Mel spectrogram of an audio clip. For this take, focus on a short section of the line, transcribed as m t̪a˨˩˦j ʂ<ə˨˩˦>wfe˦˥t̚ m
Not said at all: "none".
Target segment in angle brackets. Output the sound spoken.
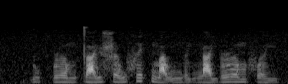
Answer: ə˨˩˦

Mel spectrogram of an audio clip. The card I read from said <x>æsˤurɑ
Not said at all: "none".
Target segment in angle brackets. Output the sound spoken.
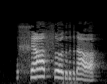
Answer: x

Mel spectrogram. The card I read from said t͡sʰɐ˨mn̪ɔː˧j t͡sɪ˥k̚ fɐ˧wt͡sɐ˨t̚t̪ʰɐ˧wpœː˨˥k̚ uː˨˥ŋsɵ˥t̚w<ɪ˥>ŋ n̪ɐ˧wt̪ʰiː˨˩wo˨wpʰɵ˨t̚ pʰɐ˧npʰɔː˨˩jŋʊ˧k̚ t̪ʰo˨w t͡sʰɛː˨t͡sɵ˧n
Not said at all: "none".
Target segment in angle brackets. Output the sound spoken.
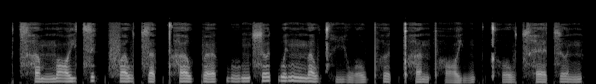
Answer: ɪ˥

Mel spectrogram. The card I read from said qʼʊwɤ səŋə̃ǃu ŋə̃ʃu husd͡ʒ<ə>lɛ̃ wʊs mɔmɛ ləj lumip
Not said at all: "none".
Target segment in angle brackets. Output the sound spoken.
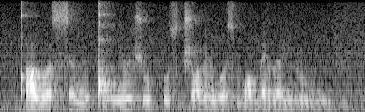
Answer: ɔ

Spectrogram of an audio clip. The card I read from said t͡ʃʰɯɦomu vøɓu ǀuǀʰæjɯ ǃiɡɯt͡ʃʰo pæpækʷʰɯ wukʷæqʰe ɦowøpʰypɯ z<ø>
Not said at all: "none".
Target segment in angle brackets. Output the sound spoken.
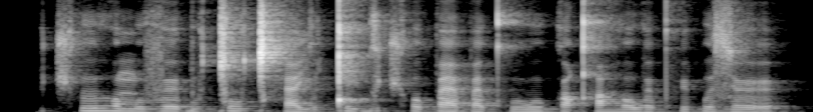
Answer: ø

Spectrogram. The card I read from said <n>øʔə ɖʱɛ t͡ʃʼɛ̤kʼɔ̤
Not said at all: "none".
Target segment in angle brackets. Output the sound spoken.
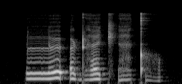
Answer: lː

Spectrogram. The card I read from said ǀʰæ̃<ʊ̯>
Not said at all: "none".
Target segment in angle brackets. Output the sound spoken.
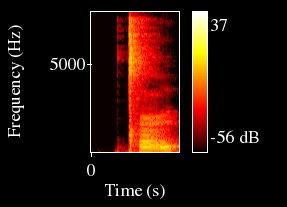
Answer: ɪ̯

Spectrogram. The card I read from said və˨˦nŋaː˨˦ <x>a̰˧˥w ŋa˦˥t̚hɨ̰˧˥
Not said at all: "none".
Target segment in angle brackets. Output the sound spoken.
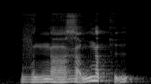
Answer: ɣ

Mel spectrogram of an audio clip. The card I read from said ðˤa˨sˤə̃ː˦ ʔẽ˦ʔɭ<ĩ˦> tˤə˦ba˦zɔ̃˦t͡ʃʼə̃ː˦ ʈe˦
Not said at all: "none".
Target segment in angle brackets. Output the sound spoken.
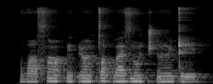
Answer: ĩ˦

